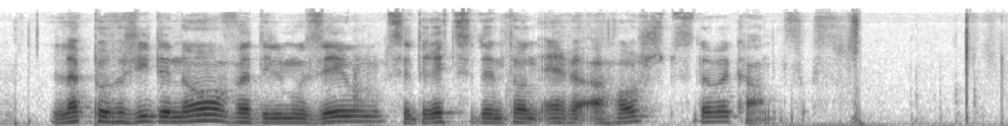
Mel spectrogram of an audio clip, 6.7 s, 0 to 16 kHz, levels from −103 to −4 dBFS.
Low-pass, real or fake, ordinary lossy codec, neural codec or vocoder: 10.8 kHz; real; Opus, 24 kbps; none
